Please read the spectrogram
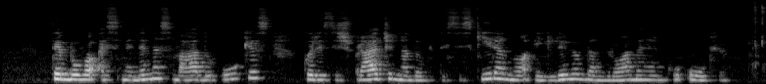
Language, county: Lithuanian, Panevėžys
